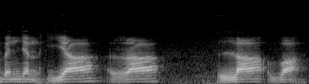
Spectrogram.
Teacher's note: अंतः से व्यंजन या, रा, ला, वा, ये जो हैं घोष होते हैं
